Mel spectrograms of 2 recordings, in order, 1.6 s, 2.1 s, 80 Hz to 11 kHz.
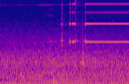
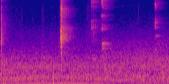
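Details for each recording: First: Panasonic 42-inch plasma TV, dead with no standby light: continuity test on Schottky diode on cold side of power board transformer, steady high beep starting partway in and holding; shorted diode, to be replaced. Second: Panasonic 42-inch plasma TV, dead with no standby light, after reconnecting loose cables: a few sharp dry clicks at switch-on as the relay pulls in and light returns; relay click at power-on.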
